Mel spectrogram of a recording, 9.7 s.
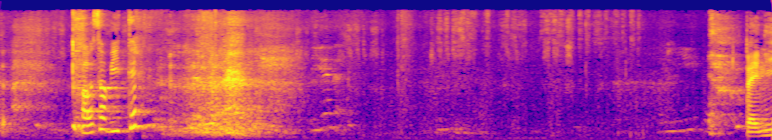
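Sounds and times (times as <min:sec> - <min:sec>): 
speech: 0:01.0 - 0:02.8, 0:09.4 - 0:09.6
laughter: 0:01.9 - 0:03.7
pen scratching on paper: 0:04.2 - 0:07.9.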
